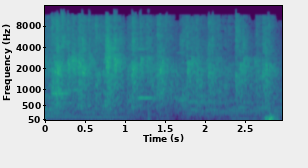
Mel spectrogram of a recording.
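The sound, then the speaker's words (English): A church audience applauds the pastor and his wife steadily, dense overlapping claps forming a bright, sustained wash of sound at moderate volume, with a faint low thump near the end and no speech over it. “So a better clap of him for Pastor and Mrs.”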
